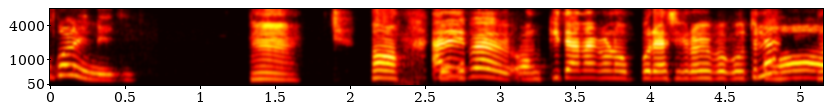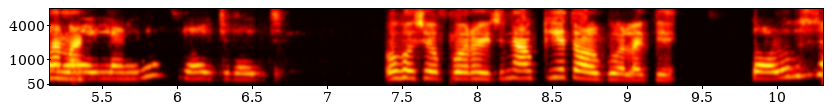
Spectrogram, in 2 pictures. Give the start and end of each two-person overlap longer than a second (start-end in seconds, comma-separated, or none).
4.8-6.7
